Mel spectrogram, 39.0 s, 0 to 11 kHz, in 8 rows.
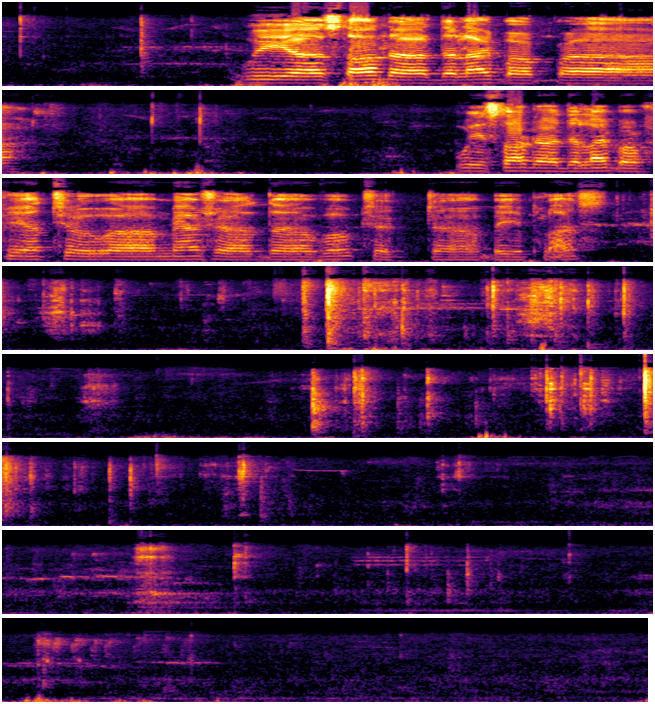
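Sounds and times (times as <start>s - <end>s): clicks and knocks of handled wires: 14.6s - 20.4s, 21.8s - 26.6s.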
